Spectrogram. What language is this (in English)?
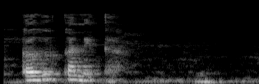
Nüpode Huitoto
